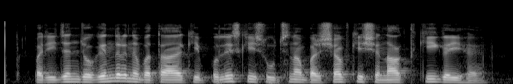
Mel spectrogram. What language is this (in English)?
Hindi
